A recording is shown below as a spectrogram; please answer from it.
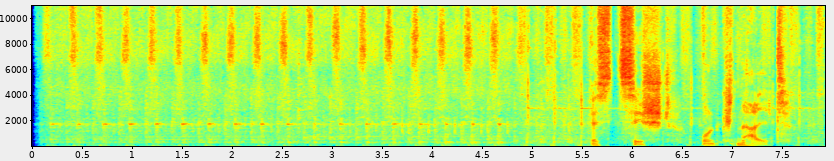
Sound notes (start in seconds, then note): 2.6 loud rattling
